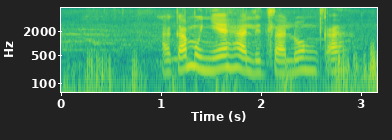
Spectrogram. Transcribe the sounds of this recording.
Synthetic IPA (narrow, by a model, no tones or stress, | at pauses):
akʼamʊɲɛɦalɪt͡ɬʼaloŋ̩kʼa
